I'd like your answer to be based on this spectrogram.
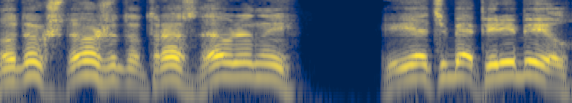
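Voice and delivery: hurried, blurted shout. Razumikhin picks the conversation back up after interrupting, shouted hastily. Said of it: "крикнул поскорее Разумихин".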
